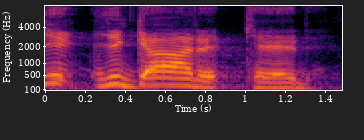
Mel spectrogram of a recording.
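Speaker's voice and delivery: hearty, high and loud. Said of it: "And he's like".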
